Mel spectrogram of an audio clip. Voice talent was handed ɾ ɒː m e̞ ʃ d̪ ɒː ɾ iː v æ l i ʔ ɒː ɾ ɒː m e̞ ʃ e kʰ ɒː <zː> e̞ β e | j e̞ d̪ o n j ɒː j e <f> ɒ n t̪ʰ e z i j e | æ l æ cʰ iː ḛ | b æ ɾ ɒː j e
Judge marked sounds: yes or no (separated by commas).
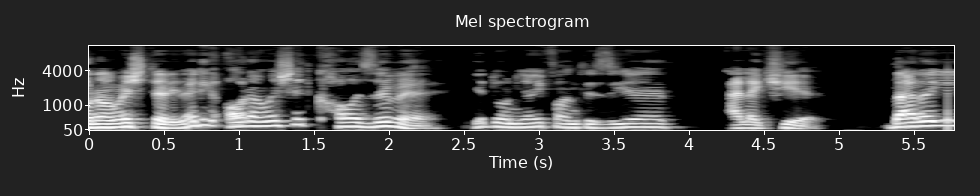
no, yes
